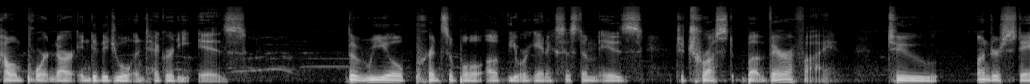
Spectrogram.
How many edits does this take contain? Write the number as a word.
zero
